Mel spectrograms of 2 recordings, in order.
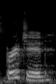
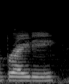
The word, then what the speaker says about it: Brigid: And since my new goddess that I'm really working with the most is Brigid, or Bridie, or Bridget. Like, there's 1,000 ways to say her name.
